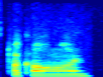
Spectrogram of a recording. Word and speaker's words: pecan: Pecan pie? No, usually around here it's pecan.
